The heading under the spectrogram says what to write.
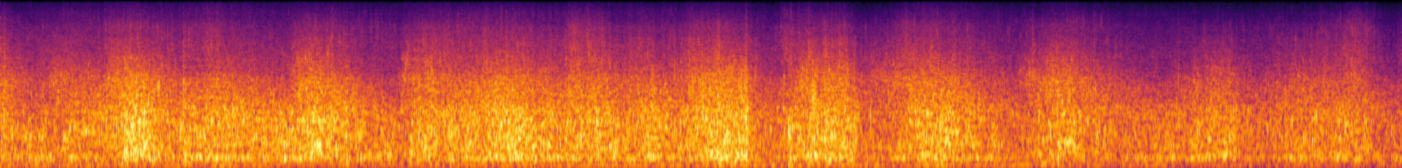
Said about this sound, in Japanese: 個人的にこの波の音は黄色やオレンジ色といった優しいイメージがあります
